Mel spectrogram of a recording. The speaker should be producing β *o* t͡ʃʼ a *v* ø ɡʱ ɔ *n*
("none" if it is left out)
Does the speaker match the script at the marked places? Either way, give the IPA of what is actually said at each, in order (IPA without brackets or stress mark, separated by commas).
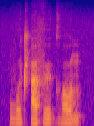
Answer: o, f, n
